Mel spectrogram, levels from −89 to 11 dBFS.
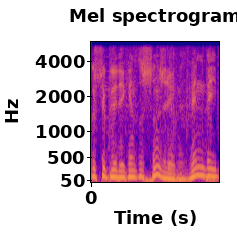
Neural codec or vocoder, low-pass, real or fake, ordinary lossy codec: none; 5.4 kHz; real; none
